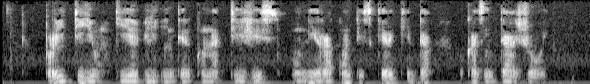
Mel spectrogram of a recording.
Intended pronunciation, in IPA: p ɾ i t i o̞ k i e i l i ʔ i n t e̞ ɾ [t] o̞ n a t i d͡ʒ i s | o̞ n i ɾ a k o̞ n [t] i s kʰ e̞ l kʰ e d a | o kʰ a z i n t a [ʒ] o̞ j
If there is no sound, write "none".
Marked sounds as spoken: k, t, ʒ

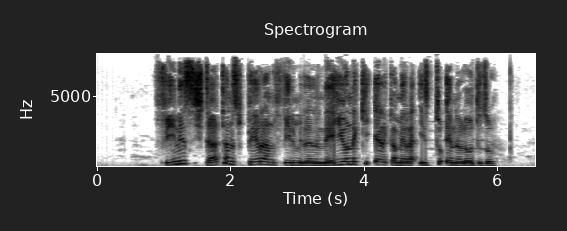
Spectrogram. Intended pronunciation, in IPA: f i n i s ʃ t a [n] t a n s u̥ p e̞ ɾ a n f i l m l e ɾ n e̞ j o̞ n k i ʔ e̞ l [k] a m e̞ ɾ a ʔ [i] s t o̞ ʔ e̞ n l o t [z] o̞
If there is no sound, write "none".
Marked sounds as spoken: none, k, i, z

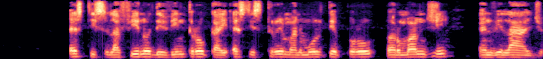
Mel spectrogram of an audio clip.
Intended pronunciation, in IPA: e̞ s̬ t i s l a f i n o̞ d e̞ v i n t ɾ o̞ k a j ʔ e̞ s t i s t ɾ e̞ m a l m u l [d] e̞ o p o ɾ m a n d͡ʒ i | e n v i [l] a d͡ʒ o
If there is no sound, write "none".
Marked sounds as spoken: t, l

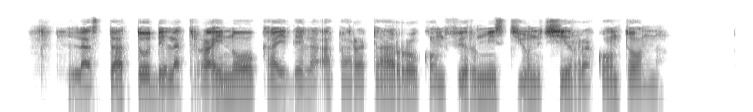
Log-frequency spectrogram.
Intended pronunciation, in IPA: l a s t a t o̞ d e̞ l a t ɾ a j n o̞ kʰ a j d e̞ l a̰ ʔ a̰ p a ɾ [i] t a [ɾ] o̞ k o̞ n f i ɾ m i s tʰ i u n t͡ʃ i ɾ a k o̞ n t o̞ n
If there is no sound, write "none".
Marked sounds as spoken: a, ɾ

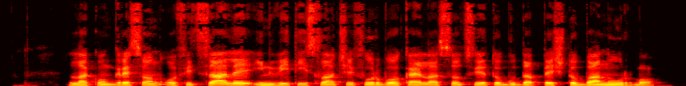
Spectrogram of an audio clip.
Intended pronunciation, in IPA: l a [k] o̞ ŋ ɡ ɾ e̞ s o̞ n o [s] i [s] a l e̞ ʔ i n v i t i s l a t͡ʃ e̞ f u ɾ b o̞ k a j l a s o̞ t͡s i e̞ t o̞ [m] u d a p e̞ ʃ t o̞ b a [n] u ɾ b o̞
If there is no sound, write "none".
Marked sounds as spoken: k, f, t͡s, b, n

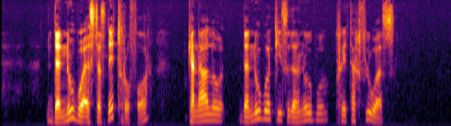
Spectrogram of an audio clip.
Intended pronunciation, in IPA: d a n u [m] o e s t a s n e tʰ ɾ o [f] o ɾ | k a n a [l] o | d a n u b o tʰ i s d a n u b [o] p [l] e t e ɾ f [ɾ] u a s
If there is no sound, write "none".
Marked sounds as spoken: b, f, l, o, ɾ, l

